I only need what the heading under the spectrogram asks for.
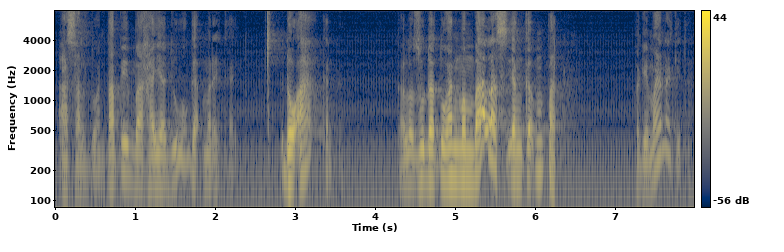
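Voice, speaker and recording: A middle-aged man preaching a sermon in a high, husky voice. His pitch leaps and falls all the time. He swings from loud emphatic outbursts to hushed asides. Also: big pitch swings, normal speed, pauses often. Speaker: pastor.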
